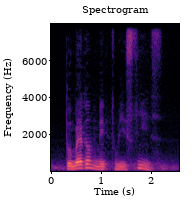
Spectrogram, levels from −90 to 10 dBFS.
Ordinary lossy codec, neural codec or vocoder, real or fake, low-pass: none; codec, 16 kHz, 0.5 kbps, FunCodec, trained on Chinese and English, 25 frames a second; fake; none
